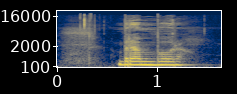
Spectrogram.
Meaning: potato
- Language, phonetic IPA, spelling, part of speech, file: Czech, [ˈbrambor], brambor, noun, Cs-brambor.ogg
